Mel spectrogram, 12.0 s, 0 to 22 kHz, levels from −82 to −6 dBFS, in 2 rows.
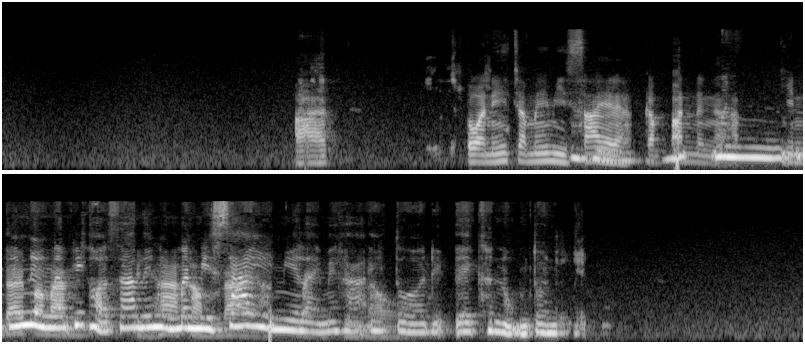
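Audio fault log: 2.27 to 8.02 s, lost LE Audio frames: brief noisy smears at 2.27–2.29, 5.04–5.07 and 8.01 s, where the decoder refilled each gap with the last spectrum under random signs.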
